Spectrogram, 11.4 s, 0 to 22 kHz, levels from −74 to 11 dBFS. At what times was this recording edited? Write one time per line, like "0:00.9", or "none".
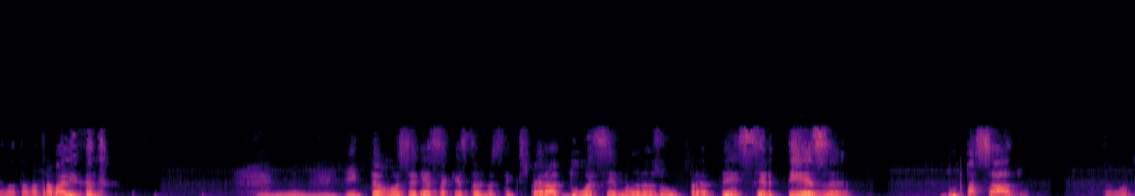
0:04.2
0:05.6
0:06.8
0:09.6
